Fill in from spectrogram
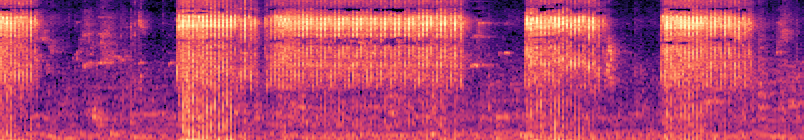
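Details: Murai air (white-crowned forktail) singing fast and dense, a contest favourite used as master song: sustained high rattling buzzes of one to two seconds, repeated with short pauses.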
